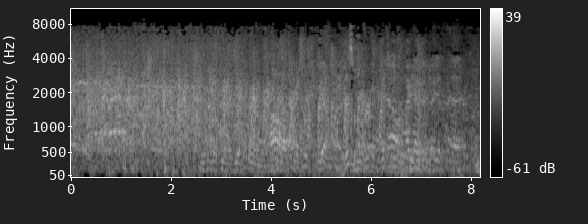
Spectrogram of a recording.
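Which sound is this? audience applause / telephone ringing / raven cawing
audience applause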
